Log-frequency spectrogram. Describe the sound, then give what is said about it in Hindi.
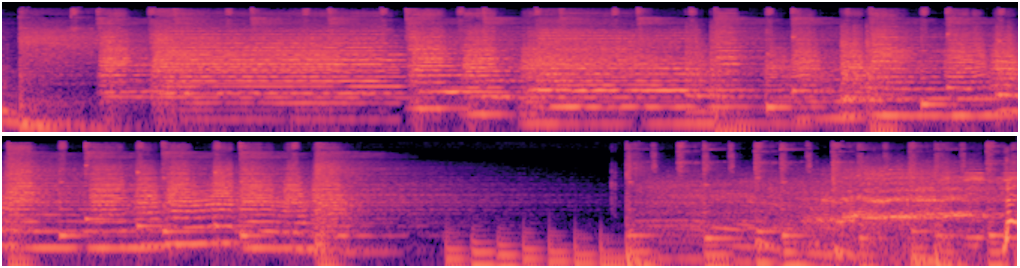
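Tires squeal loudly in long, wavering high-pitched screeches as a car skids, the shriek sliding in pitch before a brief dip and a rougher, noisier skid at the end. “अरे अरे अरे अरे, देख के चला भाई।”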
